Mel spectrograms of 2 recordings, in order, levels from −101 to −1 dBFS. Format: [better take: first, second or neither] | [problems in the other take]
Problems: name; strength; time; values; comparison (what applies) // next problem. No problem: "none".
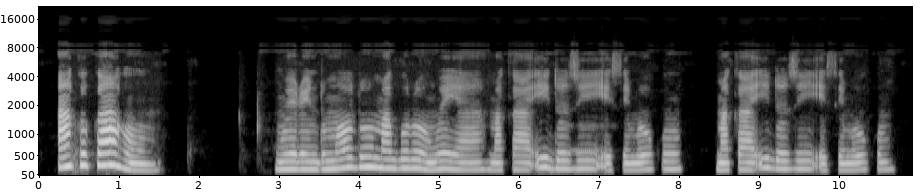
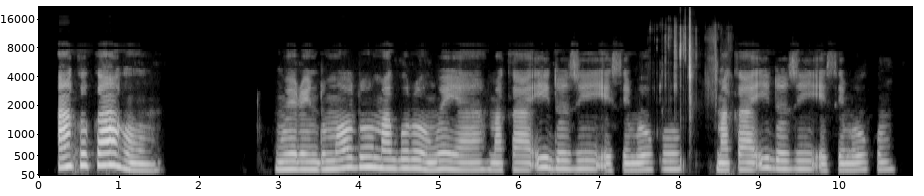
first | noise reduction (neural mask model Resemble Enhance denoiser)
